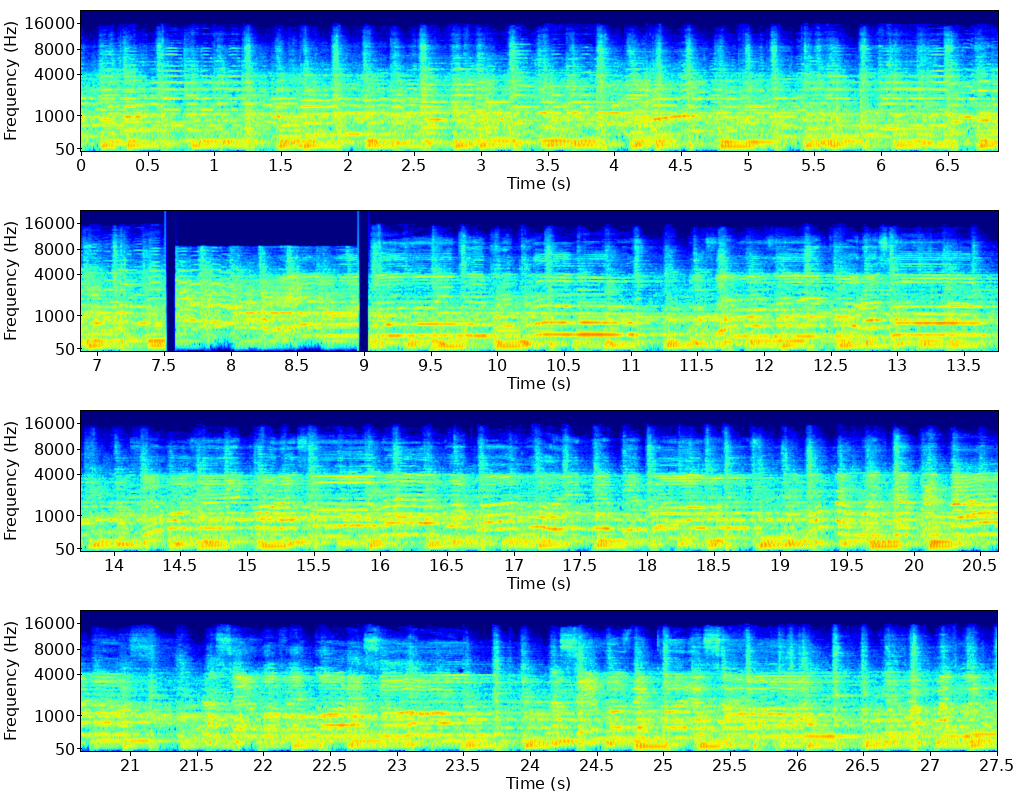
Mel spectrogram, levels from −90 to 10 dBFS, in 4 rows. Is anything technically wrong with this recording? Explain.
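Yes, two kinds of fault.

From 7.51 to 9.04 s the audio turns duller, with nothing above 8.6 kHz, an 80 ms gap at the switch, a faint new noise floor and little level change. The likely cause is the input switching to a poorer device with a narrower band.

At 18.56 s and 26.52 s the audio jumps ahead by roughly 70 ms and 50 ms, which fits about three and two 23.2 ms frames. These are compressed frames skipped, so each jump is the length of the frames left out.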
